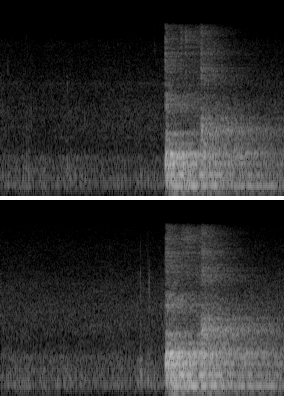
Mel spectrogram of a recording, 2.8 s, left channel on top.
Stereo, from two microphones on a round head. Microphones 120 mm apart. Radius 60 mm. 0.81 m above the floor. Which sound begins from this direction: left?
Dripping, at 1.6 s.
